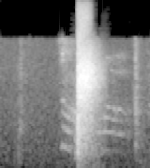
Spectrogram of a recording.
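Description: One sudden, very loud crack about a second in, so loud that it distorts, with a short echo after it.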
